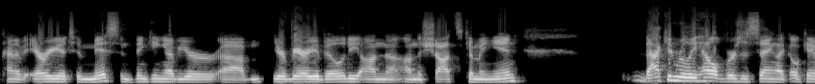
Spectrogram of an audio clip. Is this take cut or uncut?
uncut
